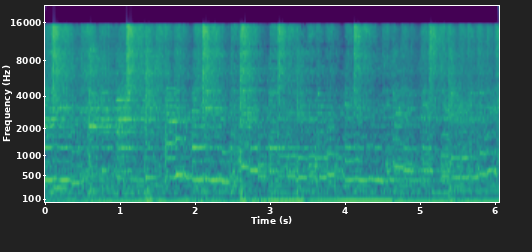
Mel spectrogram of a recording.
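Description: Live rock band playing an instrumental passage without vocals: an electric guitar melody over bass guitar and drums.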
